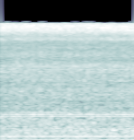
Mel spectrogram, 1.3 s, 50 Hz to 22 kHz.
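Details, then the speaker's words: Small air compressor pumping filtered, cooled woodgas into a propane tank at about 55–60 PSI: steady hard hiss over even pumping from many leaks; owner suspects a blown head gasket. "we got so many leaks on this little piece of jump suppressor you can hear it but I think it's got a blown head gasket so we're going to just Runner until she doesn't do"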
